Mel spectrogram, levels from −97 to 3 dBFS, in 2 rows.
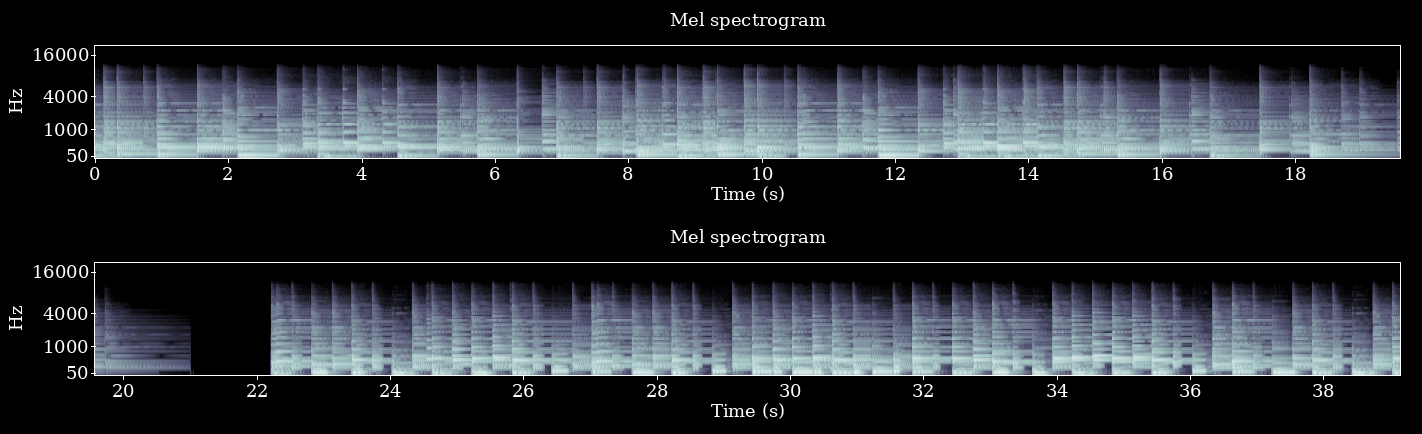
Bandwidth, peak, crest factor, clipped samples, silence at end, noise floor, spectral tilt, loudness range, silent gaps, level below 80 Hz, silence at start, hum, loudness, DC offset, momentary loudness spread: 9.2 kHz; -2 dBFS; 16 dB; under 0.1%; 0 s; -52 dBFS; -7.5 dB/octave; 7 LU; 21.05-22.20 s; -26 dBFS; 0 s; none; -17 LUFS; under 0.1%; 7 LU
